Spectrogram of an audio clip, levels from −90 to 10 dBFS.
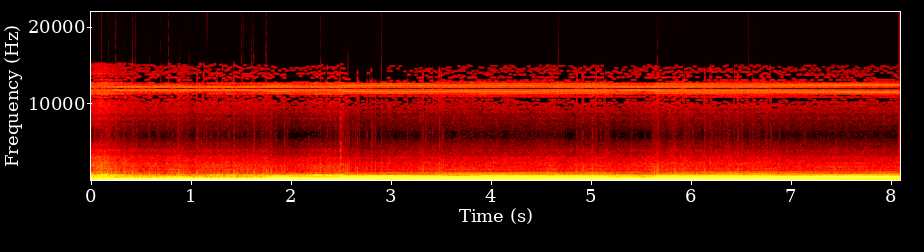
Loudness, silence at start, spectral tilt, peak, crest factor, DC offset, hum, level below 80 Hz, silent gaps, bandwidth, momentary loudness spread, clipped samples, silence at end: -8 LUFS; 0 s; -10 dB/octave; 0 dBFS; 6 dB; under 0.1%; none; -24 dBFS; none; 13.5 kHz; 2 LU; 0.1%; 0 s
